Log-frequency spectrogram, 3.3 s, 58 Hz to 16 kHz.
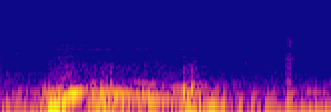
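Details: C6 Corvette under rebuild on its first test drive after frame repair, held in low gear with clutch barely let out and tyres rubbing: deep, smooth exhaust note rising steadily, no knocks or misses; healthy engine.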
